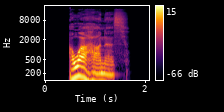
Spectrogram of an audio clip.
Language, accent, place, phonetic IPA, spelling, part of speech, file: German, Germany, Berlin, [ˈaʊ̯ɐˌhaːnəs], Auerhahnes, noun, De-Auerhahnes.ogg
- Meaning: genitive singular of Auerhahn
